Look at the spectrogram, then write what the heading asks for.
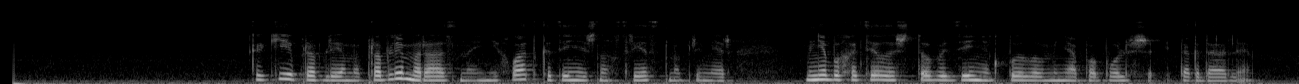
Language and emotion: Russian, neutral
